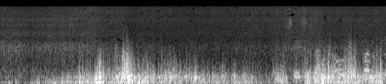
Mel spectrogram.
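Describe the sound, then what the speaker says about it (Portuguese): Strong wind buffets the microphone in gusty, rumbling surges, loud and close, with no clear speech. "Nossa, tá um ventão."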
